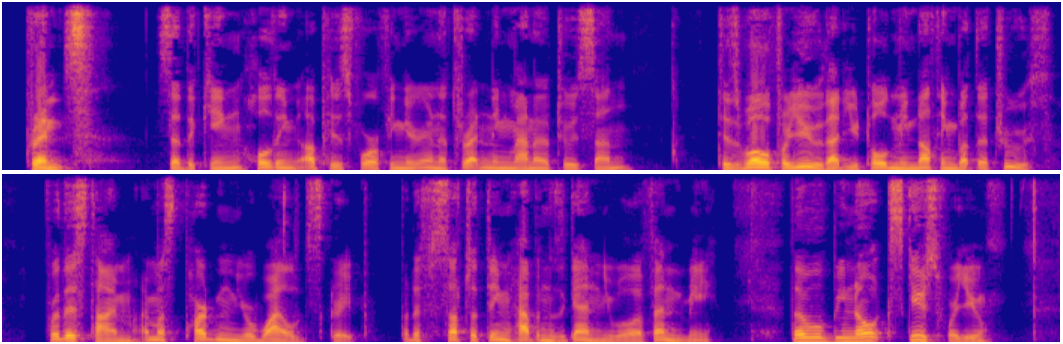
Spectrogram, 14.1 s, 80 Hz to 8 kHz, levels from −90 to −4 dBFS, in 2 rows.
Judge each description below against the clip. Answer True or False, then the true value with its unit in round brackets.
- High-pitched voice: False (100 Hz)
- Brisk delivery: True (230 wpm)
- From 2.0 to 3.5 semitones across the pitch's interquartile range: False (4.0 semitones)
